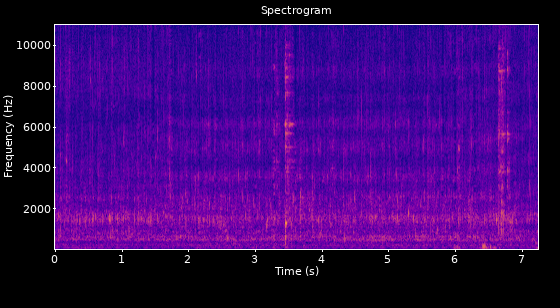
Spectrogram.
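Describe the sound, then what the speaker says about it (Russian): Water gushes in a continuous rushing, splashing stream from hydro-drilling of an Abyssinian well on a high hill, a fairly faint outdoor wash of sound with a single sharp clank midway and a couple of low thumps near the end. "Как-то вот так вот идет бурение. Вот это струя!"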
